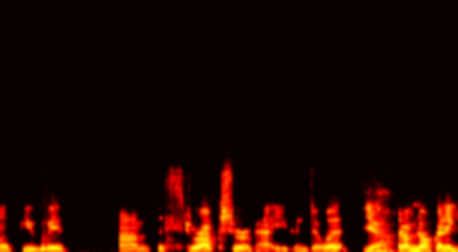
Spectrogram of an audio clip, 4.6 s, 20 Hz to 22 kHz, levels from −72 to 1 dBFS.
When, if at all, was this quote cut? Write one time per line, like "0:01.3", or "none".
none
